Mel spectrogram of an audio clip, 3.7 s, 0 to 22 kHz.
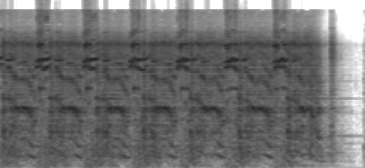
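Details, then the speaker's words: Toyota MR2 AW11 after cleaning injectors and distributor, distributor timing being adjusted: starter grinds about two beats a second with high squeal, no catching; cranks without starting, owner suspects many bad cylinders. "damn man that one cylinder it like wants to try but there's so many bad cylinders"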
